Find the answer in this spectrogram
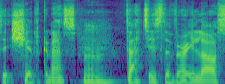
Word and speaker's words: Kirkenes: They say it is like Kirkenes is how it's spelled, but they pronounce it Kirkenes.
